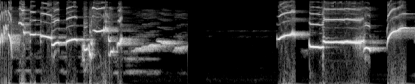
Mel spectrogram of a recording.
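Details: Night-time 'ngeplong' song of an Oriental magpie-robin, played to urge untrained birds to respond: loud jumbled whistles and fast chattering notes, a pause of about a second, then clear high whistled phrases.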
